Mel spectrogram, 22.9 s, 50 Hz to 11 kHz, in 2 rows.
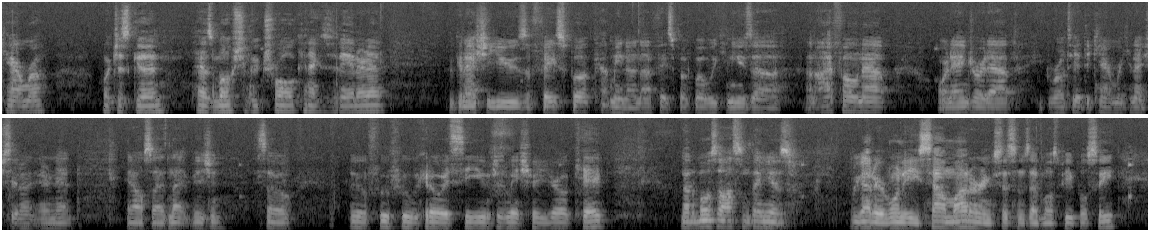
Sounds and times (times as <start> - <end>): Speech: 0.0 - 3.9, 4.5 - 17.6, 18.2 - 22.6.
